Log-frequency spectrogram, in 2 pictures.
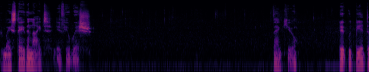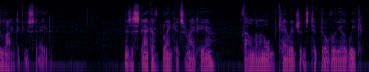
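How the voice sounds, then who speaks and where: A man playing a gentle, wistful, courtly dragon in a soothing ASMR roleplay, speaking formally and tenderly. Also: steady tone. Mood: gentle, protective. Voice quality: low, creaky, soothing. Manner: slow, formal, tender, reflective storytelling. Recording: faint rain noise behind. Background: rain ambience.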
